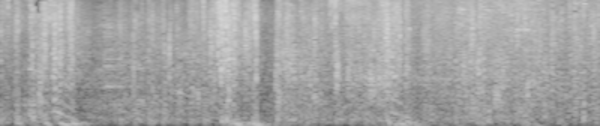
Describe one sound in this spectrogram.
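An assault rifle is reloaded with metallic clicks.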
